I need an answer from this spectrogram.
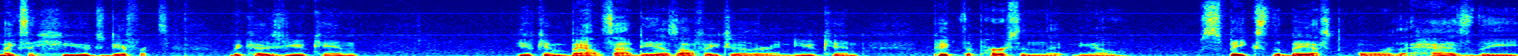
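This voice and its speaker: At a fairly slow pace, a man with a Southern US accent speaks in a medium-pitched voice with a dark, mellow tone, in a very clean recording with a silent background. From Tennessee. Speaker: vaping advocate video host. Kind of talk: casual video monologue. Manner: hesitant, many fillers.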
